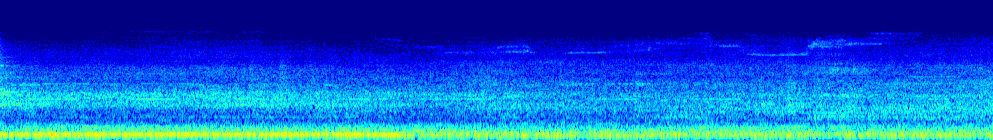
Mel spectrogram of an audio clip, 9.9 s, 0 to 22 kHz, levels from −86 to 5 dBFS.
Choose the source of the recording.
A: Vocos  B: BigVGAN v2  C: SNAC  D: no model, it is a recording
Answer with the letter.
D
